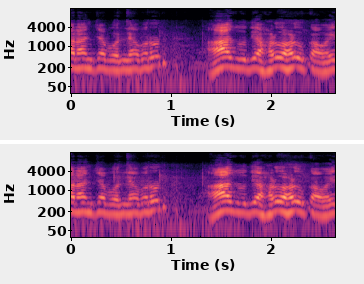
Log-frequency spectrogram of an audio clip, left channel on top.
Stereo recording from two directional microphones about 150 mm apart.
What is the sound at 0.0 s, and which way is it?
A man's voice, 5° left (ahead or behind).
